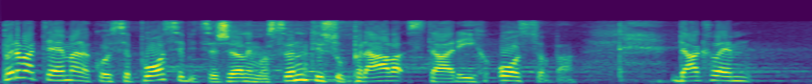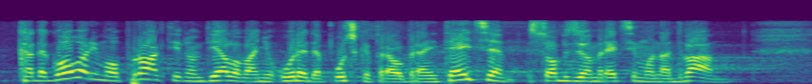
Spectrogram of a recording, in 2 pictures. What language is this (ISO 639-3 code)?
hrv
